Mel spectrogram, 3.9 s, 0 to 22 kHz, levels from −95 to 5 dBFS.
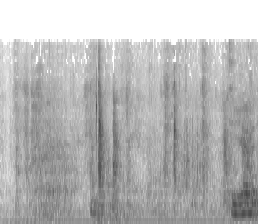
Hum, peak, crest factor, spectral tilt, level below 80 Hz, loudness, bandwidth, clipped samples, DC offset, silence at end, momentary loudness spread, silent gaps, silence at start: none; -6 dBFS; 28 dB; -3.5 dB/octave; -56 dBFS; -33 LUFS; 11.5 kHz; under 0.1%; under 0.1%; 0 s; 17 LU; none; 0 s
